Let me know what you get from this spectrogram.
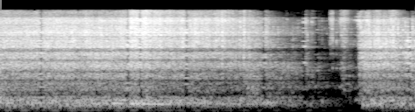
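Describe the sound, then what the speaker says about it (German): A propeller airplane engine drones in the Fortnite video game, a loud steady roar that dips briefly before returning at full strength. "Doch, ein Flugzeug."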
